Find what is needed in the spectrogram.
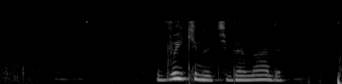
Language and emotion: Russian, angry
